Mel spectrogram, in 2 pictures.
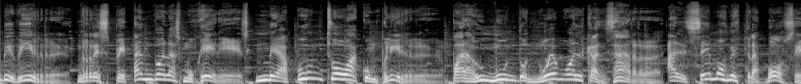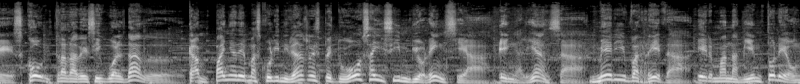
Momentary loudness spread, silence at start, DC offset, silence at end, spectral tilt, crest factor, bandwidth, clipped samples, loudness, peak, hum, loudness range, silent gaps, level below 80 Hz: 6 LU; 0 s; under 0.1%; 0 s; -5 dB/octave; 12 dB; over 20 kHz; under 0.1%; -12 LUFS; 0 dBFS; none; 1 LU; none; -34 dBFS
